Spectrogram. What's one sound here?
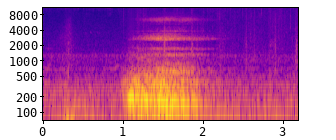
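A heavy creature lands with a loud whoosh.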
